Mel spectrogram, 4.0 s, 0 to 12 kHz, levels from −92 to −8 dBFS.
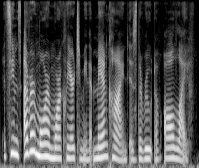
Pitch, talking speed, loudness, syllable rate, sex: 215 Hz, 255 wpm, -18 LUFS, 5.1 syllables/s, female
